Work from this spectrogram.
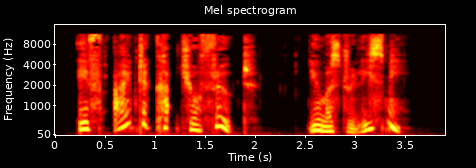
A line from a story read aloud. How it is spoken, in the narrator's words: said calmly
